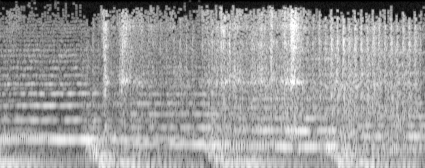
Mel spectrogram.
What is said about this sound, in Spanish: El ruido de la impresora llama la atención a la mujer, que se quita los cascos.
